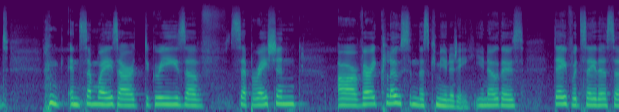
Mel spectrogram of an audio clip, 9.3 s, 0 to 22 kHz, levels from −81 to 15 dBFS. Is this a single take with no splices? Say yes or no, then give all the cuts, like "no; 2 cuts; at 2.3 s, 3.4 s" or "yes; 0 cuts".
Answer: yes; 0 cuts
